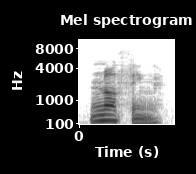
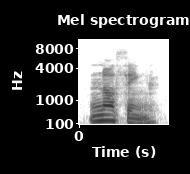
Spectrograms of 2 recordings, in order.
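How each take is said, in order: The two takes are said the same way.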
